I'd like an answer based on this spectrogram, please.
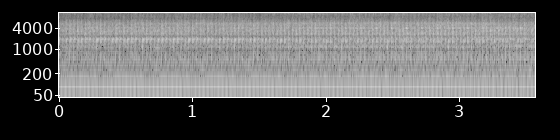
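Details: Fiat 500 restarted with the alternator freed from its belt; with the belt on it scraped: now a steady, even petrol idle with a low regular pulse and no scraping or grinding.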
